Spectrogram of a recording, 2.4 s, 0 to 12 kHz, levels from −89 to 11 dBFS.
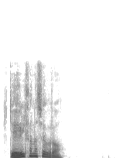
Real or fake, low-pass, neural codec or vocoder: real; 7.2 kHz; none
